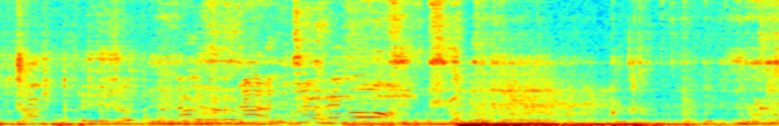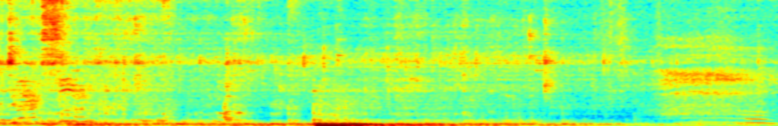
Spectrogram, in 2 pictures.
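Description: War-drama soundtrack: soldiers' shouting voices, then two heavy explosions about four seconds apart, each a sudden low boom that dies away slowly, before the sound fades toward the end.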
